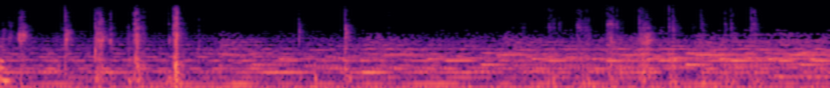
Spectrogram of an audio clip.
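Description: Background music with long held notes. Over it, a run of short, sharp clicks comes from hand work at a basket being cut free of its wrapping.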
